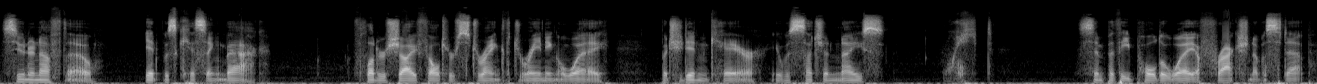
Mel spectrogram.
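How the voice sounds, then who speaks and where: A man with a low voice narrates a written story. He is recorded close and dry, reading from a script as the storyteller. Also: fairly even intonation, a little slow, creaky, bright, forceful tone, dry recording. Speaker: narrator, fan fiction reader.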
